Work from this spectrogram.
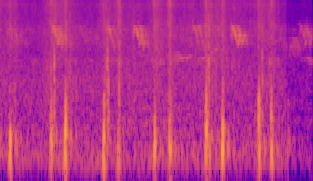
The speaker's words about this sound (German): Das Herz vom Pferd klopft schnell. Oder ist es ihr eigenes Herz, das so laut klopft?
